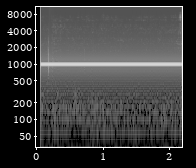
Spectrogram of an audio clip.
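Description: Steady line-up test tone of colour bars and tone: one unbroken beep held at a single pitch.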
